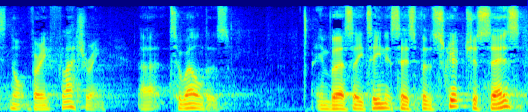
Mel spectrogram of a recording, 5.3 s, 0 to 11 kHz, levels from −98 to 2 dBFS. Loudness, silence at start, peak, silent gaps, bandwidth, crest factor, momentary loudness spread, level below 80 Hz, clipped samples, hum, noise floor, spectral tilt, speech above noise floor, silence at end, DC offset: -26 LUFS; 0 s; -8 dBFS; none; 9.4 kHz; 20 dB; 16 LU; -60 dBFS; under 0.1%; none; -60 dBFS; -4.5 dB/octave; 34 dB; 0 s; under 0.1%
